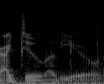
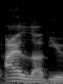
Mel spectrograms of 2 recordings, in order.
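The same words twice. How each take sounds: First: "do" leaned on in a softer, lower "I do love you"; tender mock insistence on "do"; soft stress on do. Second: Said in the usual way. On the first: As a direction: press the word "do" gently and drop your voice.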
